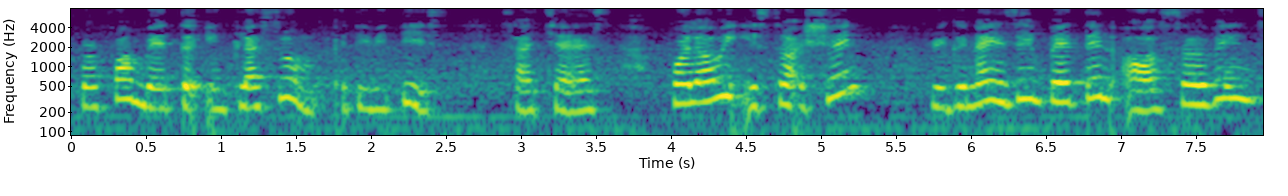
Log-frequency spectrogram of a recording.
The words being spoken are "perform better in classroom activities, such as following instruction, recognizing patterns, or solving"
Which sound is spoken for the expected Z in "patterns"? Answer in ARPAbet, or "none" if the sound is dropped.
none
